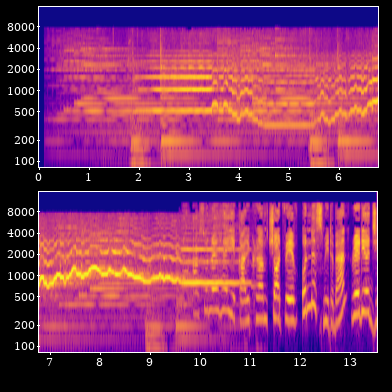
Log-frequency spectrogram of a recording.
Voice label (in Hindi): Hindi; Asia Pacific region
